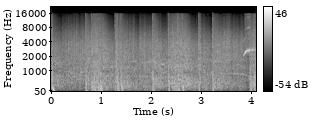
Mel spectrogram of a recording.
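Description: Fireworks going off: a quick run of sharp bangs, a couple a second, with a dense crackle between them.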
